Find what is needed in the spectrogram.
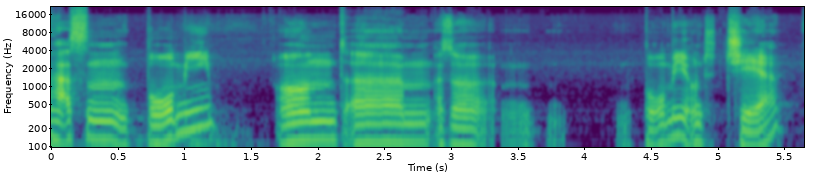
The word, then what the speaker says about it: Bomi: Aber bei Bomi bin ich mir sehr sicher. – Bomi ist klar, Bomi.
